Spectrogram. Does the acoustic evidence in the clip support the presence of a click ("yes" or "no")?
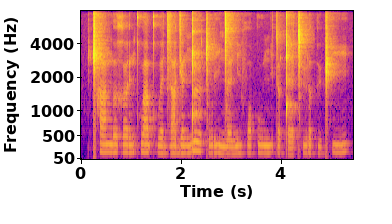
yes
